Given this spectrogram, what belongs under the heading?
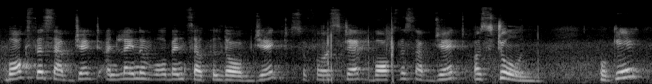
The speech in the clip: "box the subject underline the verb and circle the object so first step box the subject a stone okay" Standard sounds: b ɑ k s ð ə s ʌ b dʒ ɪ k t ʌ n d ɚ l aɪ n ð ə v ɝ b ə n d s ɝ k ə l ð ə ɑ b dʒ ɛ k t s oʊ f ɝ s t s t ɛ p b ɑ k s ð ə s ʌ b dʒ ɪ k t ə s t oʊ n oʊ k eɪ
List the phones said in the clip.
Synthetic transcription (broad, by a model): b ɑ k s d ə s ʌ b dʒ ɪ k t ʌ n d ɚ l aɪ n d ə v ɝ b ə n d s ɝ k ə l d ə ɑ b dʒ ɛ k t s oʊ f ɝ t s t ɛ p b ɑ k s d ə s ʌ b dʒ ɪ k t ə s t oʊ n oʊ k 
